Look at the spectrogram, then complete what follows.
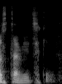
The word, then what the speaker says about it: Stawicki: Stawicki. Stawicki? Is it Stawicki? Well, this is how you English people read it. In Polish, we spell it Stawicki.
